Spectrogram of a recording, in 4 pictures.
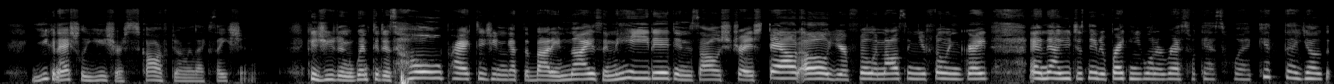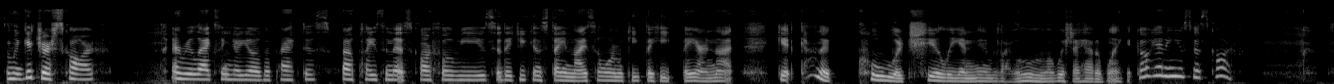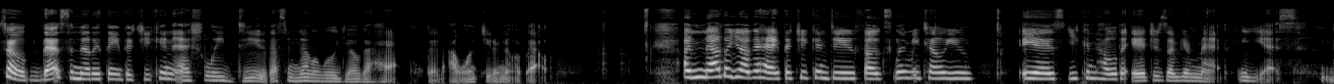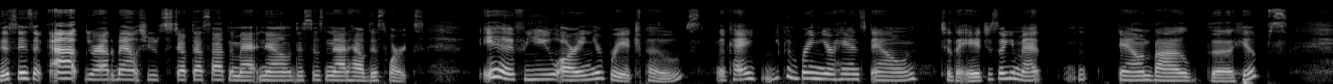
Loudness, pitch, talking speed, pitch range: -24 LUFS, 230 Hz, 220 wpm, 195-270 Hz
